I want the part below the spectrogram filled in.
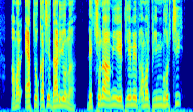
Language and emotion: Bengali, angry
